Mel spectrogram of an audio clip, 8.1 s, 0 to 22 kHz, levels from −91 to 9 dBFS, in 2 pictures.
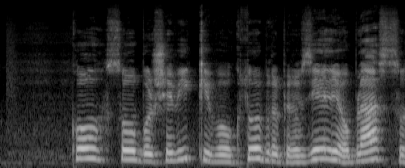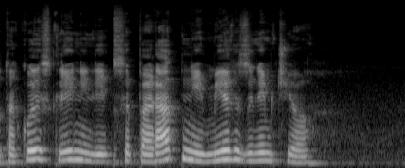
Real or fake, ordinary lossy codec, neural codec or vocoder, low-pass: real; none; none; 19.8 kHz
